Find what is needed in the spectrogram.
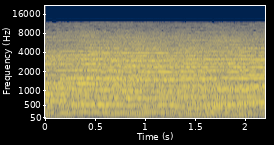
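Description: Choral music with orchestra: a choir and instruments holding slow, sustained chords.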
